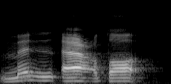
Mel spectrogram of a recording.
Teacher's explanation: نون ساكنة أتى بعدها حرف الهمزة والهمزة من حروف الإظهار نظهرها كما هي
